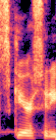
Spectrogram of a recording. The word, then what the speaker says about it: scarcity: Scarcity is the same idea as scarce, but scarcity is a noun. Pronunciation, scarcity. Use the air sound like hair and chair, scarce. Scarcity. We hear the T pronounced like a fast T because it's between vowels.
